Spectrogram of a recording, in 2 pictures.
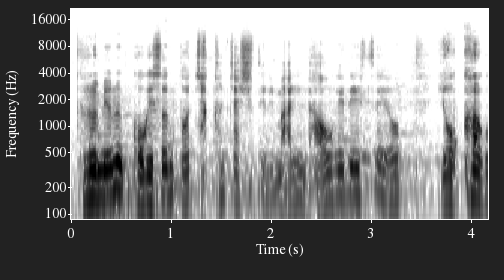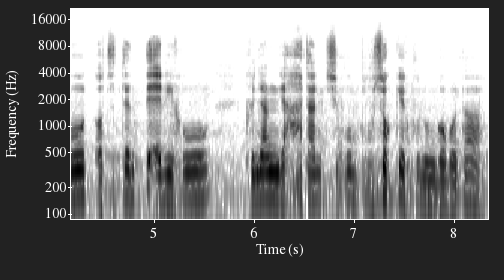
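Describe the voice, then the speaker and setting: A man's voice: medium pitch, gravelly. Earnest middle-aged Korean man lecturing. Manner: earnest, preachy, admonishing, with emphatic pauses. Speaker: YouTube commentator. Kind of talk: monologue lecture to viewers.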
